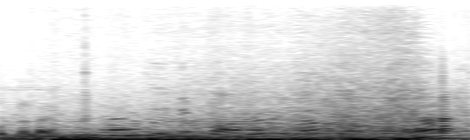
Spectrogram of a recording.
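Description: Busy street traffic: motorbike and car engines running in a steady low rumble, with scattered voices of people around.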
